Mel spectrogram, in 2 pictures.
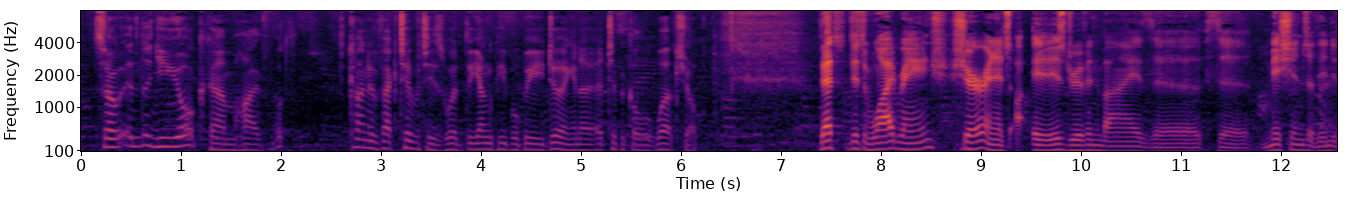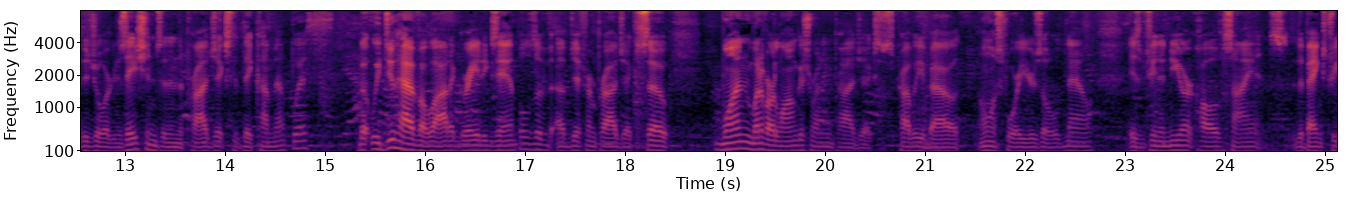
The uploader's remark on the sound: at Mozilla Festival London 2013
